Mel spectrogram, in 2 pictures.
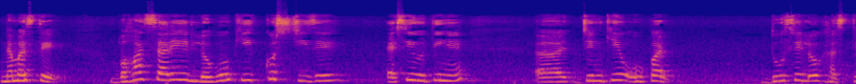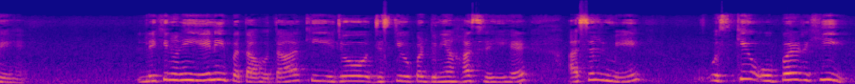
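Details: Adult woman speaking; typical speech.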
